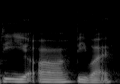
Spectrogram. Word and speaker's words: Derby: It's spelled D-E-R-B-Y. It's pronounced Derby, but it's in England.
